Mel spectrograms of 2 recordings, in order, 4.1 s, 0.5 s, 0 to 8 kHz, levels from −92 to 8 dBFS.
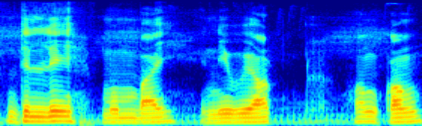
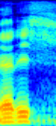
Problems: none marked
